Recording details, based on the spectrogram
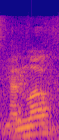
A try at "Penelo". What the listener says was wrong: Penelo. There's another E in there. A lot of people forget that second E, but it's there.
